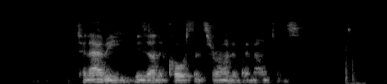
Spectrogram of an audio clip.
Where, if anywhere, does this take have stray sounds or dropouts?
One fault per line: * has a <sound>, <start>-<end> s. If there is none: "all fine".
* has a squeak, 3.4-3.7 s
